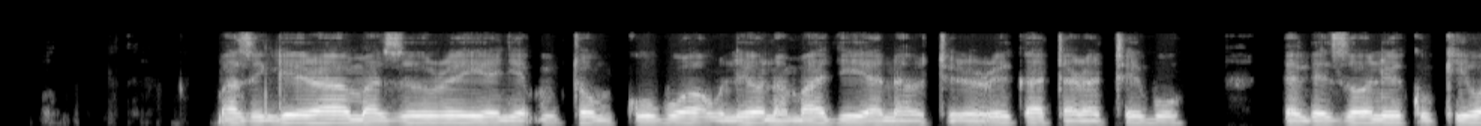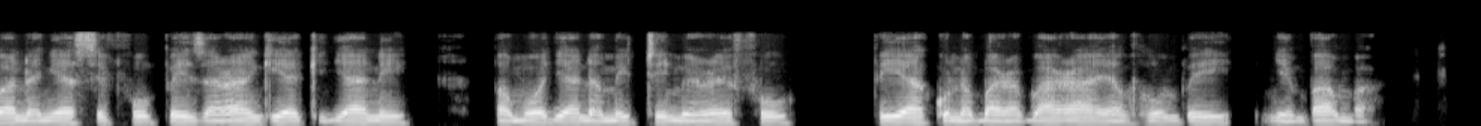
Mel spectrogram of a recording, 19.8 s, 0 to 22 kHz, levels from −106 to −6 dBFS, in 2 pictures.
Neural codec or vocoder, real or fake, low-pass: codec, 16 kHz, 4.8 kbps, FACodec; fake; 7.2 kHz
